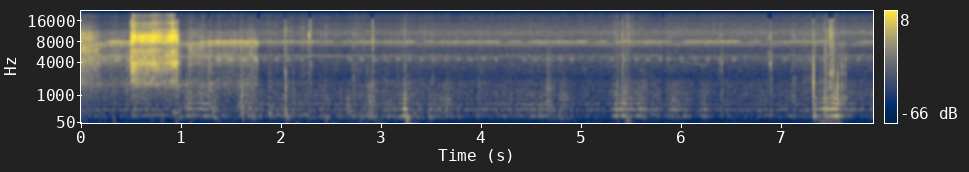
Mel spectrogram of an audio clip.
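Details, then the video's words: Stingless bees buzzing in bursts as honey is taken from their nest on 24 June 2026, a low humming drone swelling and fading, with scraping and tapping noises throughout. "Harvesting stingless bee honey"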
